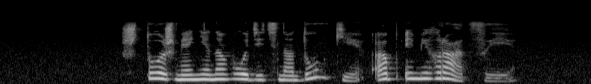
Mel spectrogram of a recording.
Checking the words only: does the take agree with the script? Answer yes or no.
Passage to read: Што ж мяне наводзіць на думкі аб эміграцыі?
yes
